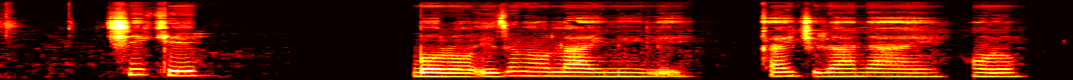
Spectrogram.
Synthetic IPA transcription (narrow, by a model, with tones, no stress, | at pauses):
t͡ʃi˦ke˦ | ɡ͡bɔ˨ɾɔ˨e˨ze˦nʊ˦la˦ɣɪ˦niː˦lḛ˦ | ka˨ɪ˦d͡ʒi˨ɾa˦ɲa˦˨ɲɪ˦hʊ˦ɾʊ˦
